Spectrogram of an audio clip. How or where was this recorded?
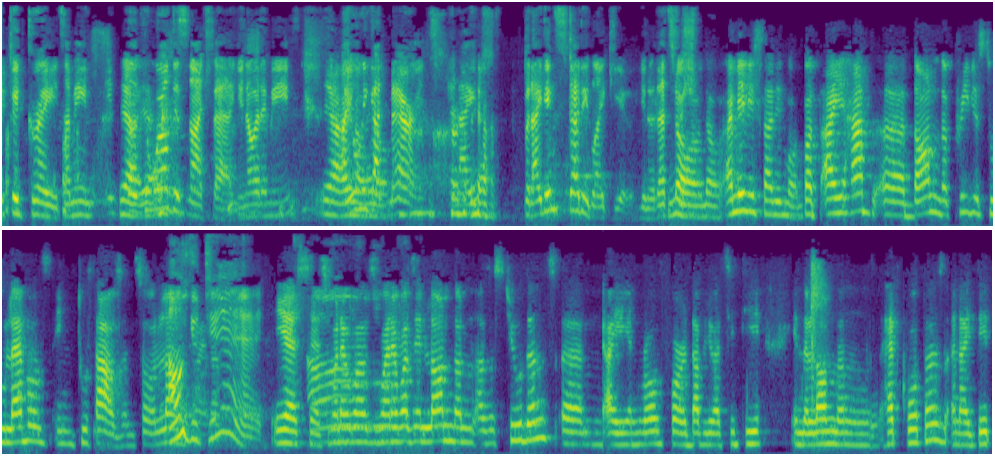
video call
